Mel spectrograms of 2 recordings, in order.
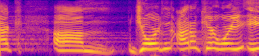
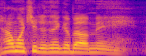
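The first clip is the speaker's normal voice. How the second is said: much lower and softer, angling for attention; low, soft self-centred plea; 10 semitones lower, 5 dB quieter than usual. Retold or imitated. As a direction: James quietly pleading for himself. James voiced self-promoting.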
